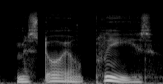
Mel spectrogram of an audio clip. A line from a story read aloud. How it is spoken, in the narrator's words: he said softly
